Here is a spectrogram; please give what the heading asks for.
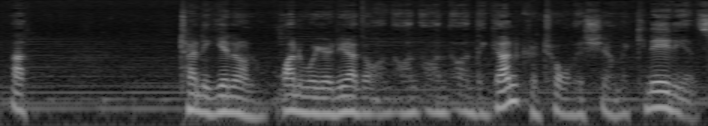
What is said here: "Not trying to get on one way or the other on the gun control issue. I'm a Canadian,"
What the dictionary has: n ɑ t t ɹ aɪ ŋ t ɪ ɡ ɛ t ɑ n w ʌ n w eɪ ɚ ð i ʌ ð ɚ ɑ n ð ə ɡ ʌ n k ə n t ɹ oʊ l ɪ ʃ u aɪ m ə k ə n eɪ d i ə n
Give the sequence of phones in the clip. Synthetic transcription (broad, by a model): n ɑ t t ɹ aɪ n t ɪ ɡ ɛ t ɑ n w ʌ n w eɪ ɚ ð i ʌ ð ɚ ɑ n ð ə ɡ ʌ n k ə n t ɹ oʊ l ɪ ʃ u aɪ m ə k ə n eɪ d i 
